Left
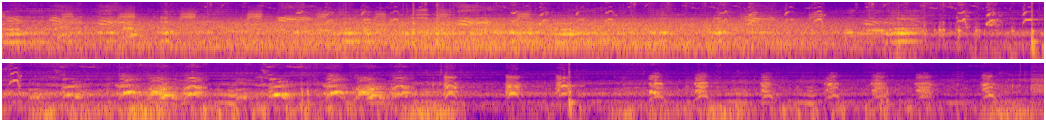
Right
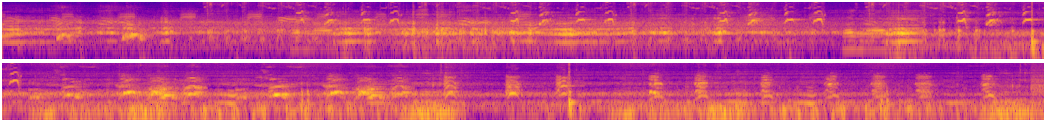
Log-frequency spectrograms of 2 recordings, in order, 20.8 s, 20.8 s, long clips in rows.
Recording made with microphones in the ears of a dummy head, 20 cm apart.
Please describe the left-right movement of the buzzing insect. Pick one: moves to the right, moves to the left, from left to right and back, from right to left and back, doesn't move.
moves to the right.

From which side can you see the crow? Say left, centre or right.
left.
